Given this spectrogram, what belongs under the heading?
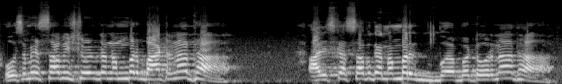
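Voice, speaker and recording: A male coaching-class teacher teaching math to a live class. He quizzes his students constantly, scolds and teases them, and slows down to spell out each step. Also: very high voice, fairly bright tone. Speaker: teacher for government exam coaching.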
